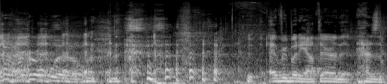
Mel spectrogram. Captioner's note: laughing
